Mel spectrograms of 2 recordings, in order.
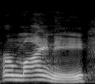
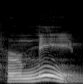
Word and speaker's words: Hermine: we're recycling this name it's not hermione for all the people who read harry potter it is officially pronounced hermine so we're going to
